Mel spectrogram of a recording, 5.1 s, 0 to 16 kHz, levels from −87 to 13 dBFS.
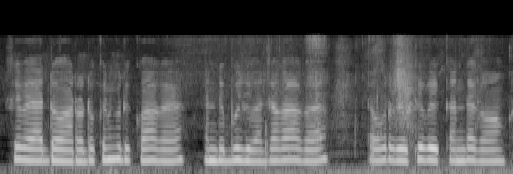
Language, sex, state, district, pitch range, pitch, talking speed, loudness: Chakma, female, Tripura, Dhalai, 205-220 Hz, 215 Hz, 185 wpm, -15 LUFS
